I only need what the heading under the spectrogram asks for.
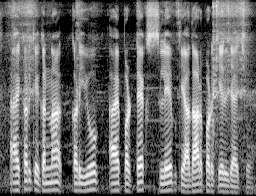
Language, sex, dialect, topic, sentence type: Maithili, male, Eastern / Thethi, banking, statement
